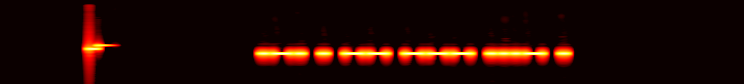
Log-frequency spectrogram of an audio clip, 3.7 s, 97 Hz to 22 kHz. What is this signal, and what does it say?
Morse code, heard as a keyed tone, about 39 wpm, 700 Hz. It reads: REMOVE
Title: Sentences from Top 800 Words - New Word Drill - 40wpm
